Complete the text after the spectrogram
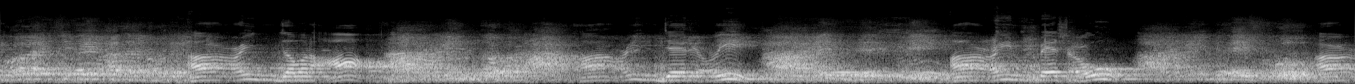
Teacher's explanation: আইন হলকের মাঝখান থেকে গলায় চিপে আদায় হবে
